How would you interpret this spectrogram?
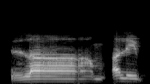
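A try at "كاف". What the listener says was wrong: লাম নয়, কাফ। কাফ। এখানে এখানে খেয়াল করেন, এখানে খেয়াল করেন। এই যে কাফ, এই যে কাফ, এই কাপটা একটু ভালো করে দেখে নেন। এই কাপটা দেখেছেন তো? এই কাপটা কিরকম লাগছে? যদি আমি এই আলিফটা কেটে বাদ দিয়ে দিই তাহলে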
